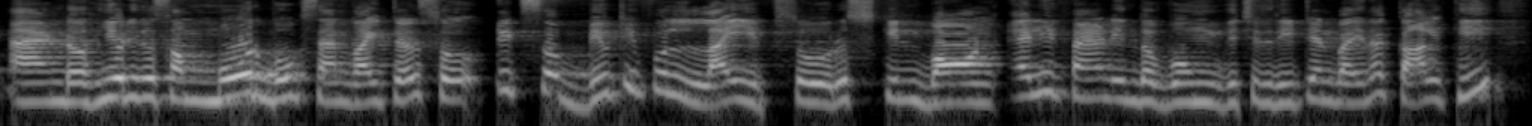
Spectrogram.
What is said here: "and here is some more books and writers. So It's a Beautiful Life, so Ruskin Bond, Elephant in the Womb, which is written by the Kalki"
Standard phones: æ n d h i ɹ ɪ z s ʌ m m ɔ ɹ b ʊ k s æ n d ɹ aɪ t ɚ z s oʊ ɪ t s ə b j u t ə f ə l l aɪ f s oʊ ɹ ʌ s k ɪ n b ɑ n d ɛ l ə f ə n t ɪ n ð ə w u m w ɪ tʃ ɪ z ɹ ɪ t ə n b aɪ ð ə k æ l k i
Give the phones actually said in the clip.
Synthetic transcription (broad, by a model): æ n d h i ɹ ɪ s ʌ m m ɔ ɹ b ʊ k s æ n d ɹ aɪ t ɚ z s oʊ ɪ t s ə b j u t ə f ə l l aɪ f s oʊ ɹ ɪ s k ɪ n b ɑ n ɛ l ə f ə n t ɪ n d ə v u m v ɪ tʃ ɪ z ɹ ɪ t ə n b aɪ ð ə k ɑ l k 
